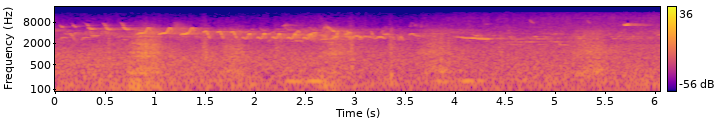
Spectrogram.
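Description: A songbird singing a quick run of repeated high notes that step down in pitch, lasting about three seconds, followed by a single short whistle, over a steady outdoor background hiss.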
